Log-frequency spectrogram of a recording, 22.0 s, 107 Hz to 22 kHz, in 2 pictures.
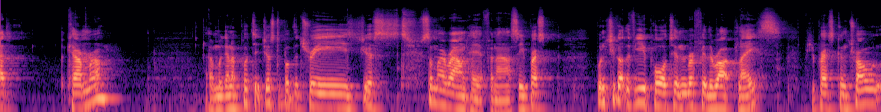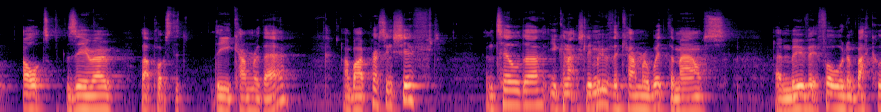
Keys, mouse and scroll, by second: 2.5-3.2 shift+middle drag, 4.2-7.2 shift+middle drag, 7.3 middle click, 7.7-11.6 middle drag, 11.6 ctrl+alt+KP_0.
